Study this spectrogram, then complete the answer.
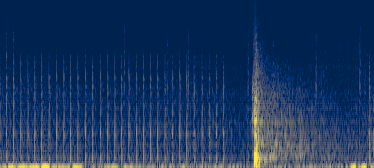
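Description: Stryker armored vehicle returning fire in a military video game: a steady, rapid stream of automatic gunfire runs throughout, broken by one sharp, louder blast partway through.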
